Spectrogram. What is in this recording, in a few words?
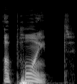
"appoint", English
